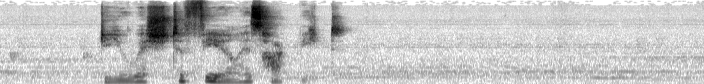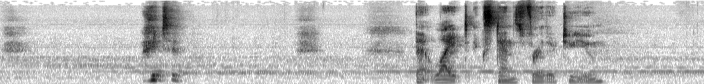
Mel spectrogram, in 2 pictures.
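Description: A man speaks with animation, close by, in short bursts with pauses.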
